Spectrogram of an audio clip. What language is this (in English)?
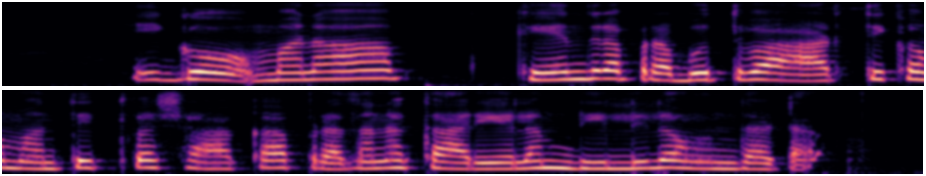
Telugu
